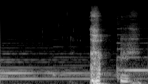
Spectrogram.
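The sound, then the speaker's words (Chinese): Two short, forced coughs, a sharper burst followed by a rougher throat-clearing sound, over a steady low hum with no speech. “假装咳嗽一声，清了清嗓子，缓解了尴尬。”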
